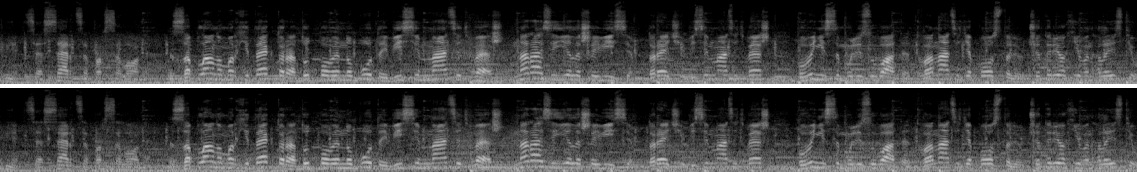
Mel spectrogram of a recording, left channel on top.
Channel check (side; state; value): both; normal; correlation 0.67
